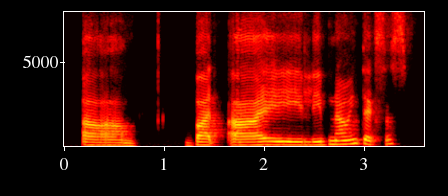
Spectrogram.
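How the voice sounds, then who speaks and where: A woman speaks at a medium pitch with a Mexican accent. Her pitch varies in an ordinary way. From Mexico. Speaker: pediatrician and hypnotherapist. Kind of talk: interview.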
